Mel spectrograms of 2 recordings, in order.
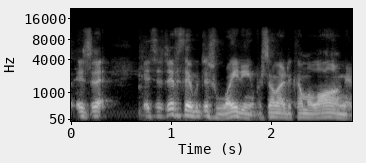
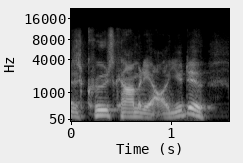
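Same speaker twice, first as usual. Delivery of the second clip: plain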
